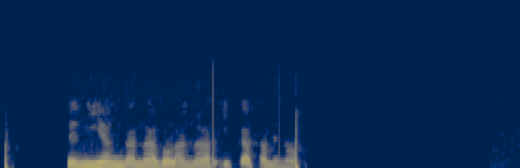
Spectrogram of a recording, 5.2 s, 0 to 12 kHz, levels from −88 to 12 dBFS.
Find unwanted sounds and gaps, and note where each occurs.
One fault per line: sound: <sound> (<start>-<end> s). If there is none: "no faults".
no faults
